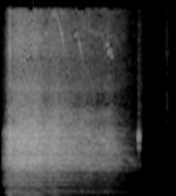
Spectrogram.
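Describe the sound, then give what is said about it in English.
A single long, deep inhale taken during a guided gratitude breathing exercise, a steady airy hiss lasting under two seconds that cuts off abruptly with a faint click. “let's just take those few deep breaths together because honestly, I could use them too. So join me for a deep breath in”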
